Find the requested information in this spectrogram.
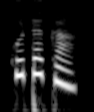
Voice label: "ಕುಟಕ", Kannada

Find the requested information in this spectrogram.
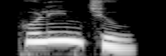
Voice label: "ಪುಳಿಂಚು", Kannada

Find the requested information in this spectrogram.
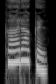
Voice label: "ಕರ್ಕಳ", Kannada

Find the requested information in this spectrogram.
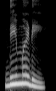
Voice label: "ದಿಮಡಿ", kannada

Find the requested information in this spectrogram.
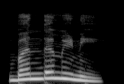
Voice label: "ಬಂದಮಿಣಿ", Kannada

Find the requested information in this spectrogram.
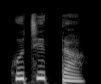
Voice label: "ಖಚಿತ", Kannada

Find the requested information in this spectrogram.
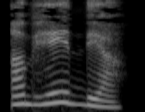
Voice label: "ಅಭಿಧಾಯಿ", Kannada

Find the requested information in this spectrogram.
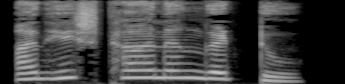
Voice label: "ಅಧಿಷ್ಠಾನಂಗಟ್ಟು", Kannada

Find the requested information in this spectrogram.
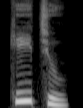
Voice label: "ಗೀಚು", Kannada

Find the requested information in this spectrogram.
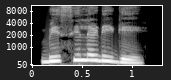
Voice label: "ಬಿಸಲಡಿಗೆ", Kannada

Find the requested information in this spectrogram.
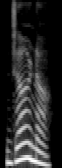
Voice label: "ಜಾನು", kannada

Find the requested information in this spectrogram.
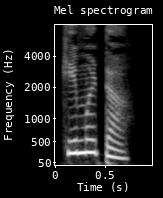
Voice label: "ಕುಮುಟು", Kannada

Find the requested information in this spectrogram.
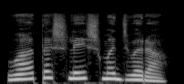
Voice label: "ವಾತಶ್ಲೇಷ್ಮಜ್ವರ", Kannada

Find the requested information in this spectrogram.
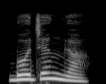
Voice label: "ಬೊಜಂಗ", Kannada

